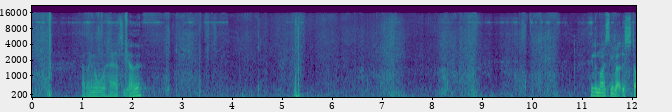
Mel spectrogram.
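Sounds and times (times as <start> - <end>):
brush swishing through hair: 5.6 - 12.0.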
